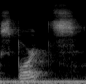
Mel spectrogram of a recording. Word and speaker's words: sports: And you may also find yourself using sports, has an S sound at the end, not a Z sound.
